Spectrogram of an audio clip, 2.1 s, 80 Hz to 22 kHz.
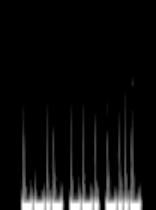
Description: Morse code, heard as a keyed tone, about 30 wpm, 700 Hz. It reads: QGX
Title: USA Call Sign Postfixes - 3 Letters 30wpm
